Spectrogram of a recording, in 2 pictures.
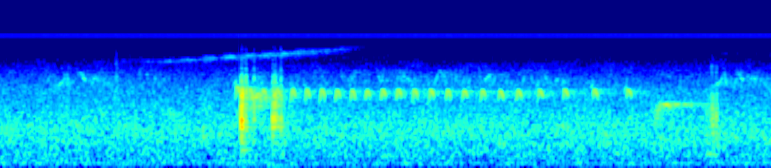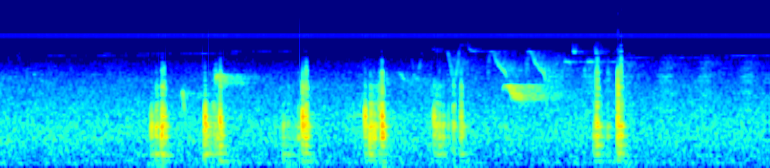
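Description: Outdoor sounds with a bird giving a fast, even trill of about nine notes a second for nearly three seconds. Several short sharp calls or snaps follow later on.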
